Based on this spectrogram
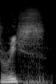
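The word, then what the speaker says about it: Rhys: I think it's Reese.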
